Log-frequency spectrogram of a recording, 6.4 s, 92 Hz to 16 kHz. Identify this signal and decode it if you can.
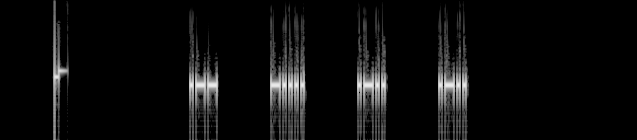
Morse code, heard as a keyed tone, about 40 wpm, spaced as for 14 wpm, 700 Hz. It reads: W6LL
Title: USA Call Signs - 4 Characters - 6x Character Spacing - 40wpm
